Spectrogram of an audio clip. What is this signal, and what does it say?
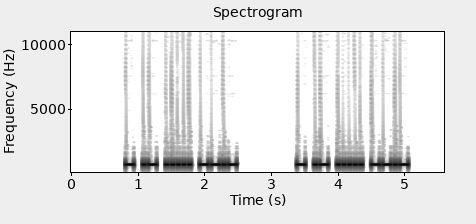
Morse code, heard as a keyed tone, about 28 wpm, 700 Hz. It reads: TA5Q TA5Q
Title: DXCC-100 Call Signs - 4 Characters - Repeated 2x - 28wpm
